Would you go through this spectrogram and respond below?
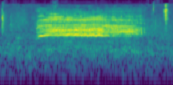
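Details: Two-year-old Welsh Cob filly or gelding whinnying: one sustained, quavering high neigh lasting over a second, with rich stacked harmonics, then a brief tap near the end.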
